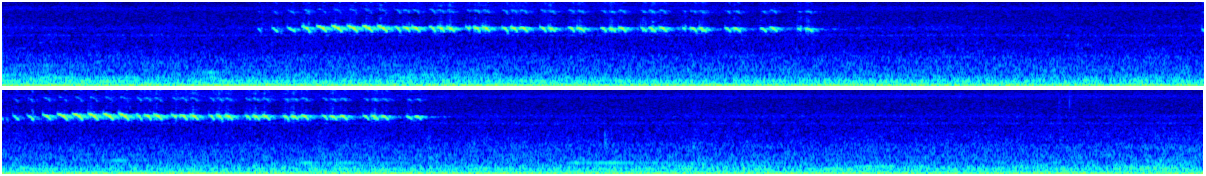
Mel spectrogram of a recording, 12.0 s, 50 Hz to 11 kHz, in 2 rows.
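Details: Cricket chirping near a home, recorded 7 September 2023 on a handheld recorder: two long pulsed trill bursts, each near three seconds, separated by a quiet gap, over constant low-pitched background rumble.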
